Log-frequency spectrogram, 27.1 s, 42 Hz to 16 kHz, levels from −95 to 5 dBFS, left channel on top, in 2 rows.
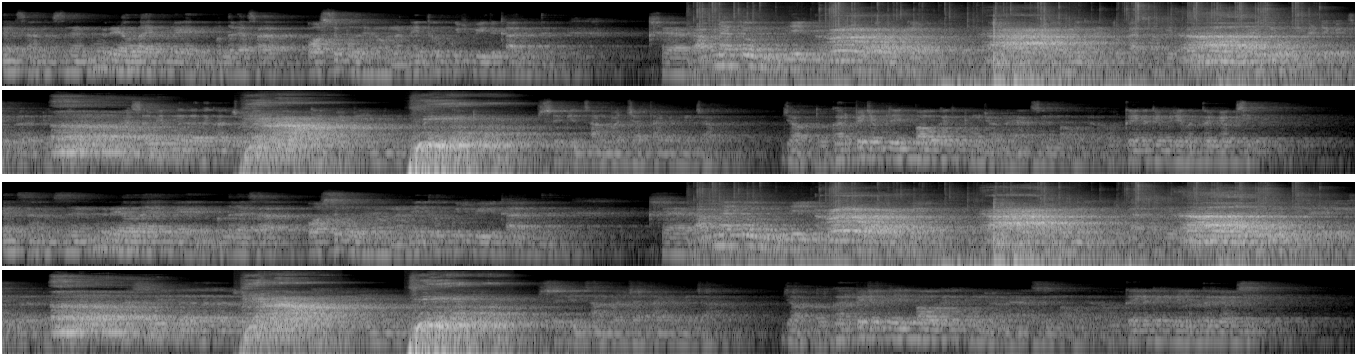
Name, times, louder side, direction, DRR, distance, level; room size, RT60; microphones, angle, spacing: voice 1, 0.0-2.8 3.1-6.0 6.5-9.4 9.8-14.3 14.7-18.4 18.9-20.7 21.3-26.0, left 1 dB, 85° left, -3 dB, 2.5 m, -38 dB
sound 1, 6.8-13.3, left 1 dB, 20° left, 1.4 m, -42 dB
sound 2, 8.1-9.1 9.8-10.6 11.7-12.7 14.0-15.1 15.9-16.9 17.6-18.6, right 1 dB, 40° right, 2.1 m, -27 dB
22.0 x 7.7 x 4.1 m, 2.8 s
head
